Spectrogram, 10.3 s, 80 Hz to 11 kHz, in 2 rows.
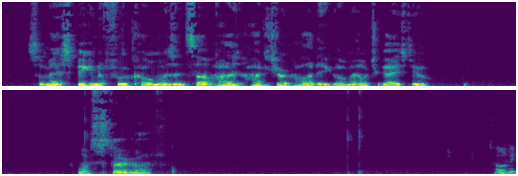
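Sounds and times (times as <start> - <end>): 
speech: 0.3 - 4.7, 5.9 - 6.9, 10.0 - 10.2
soft keyboard keystrokes clicking: 8.6 - 8.8.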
